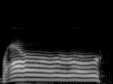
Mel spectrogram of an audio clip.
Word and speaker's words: RAR: like vba macro malware laced office documents using rar and iso yes that's how you pronounce that file extension all right so rar and iso file extensions which we talked about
